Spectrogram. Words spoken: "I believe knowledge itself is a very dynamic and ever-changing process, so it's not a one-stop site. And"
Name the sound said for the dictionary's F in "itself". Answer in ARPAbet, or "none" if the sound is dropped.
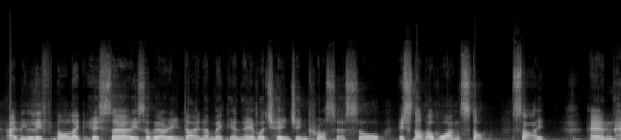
none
